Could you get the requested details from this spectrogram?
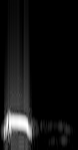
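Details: Single short mellow coo from a spotted dove, level then slightly falling, used to lure and train birds, ending in quiet.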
